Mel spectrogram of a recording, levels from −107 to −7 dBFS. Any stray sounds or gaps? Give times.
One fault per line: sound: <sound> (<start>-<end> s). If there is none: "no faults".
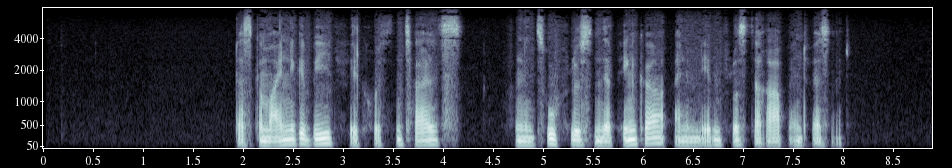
no faults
